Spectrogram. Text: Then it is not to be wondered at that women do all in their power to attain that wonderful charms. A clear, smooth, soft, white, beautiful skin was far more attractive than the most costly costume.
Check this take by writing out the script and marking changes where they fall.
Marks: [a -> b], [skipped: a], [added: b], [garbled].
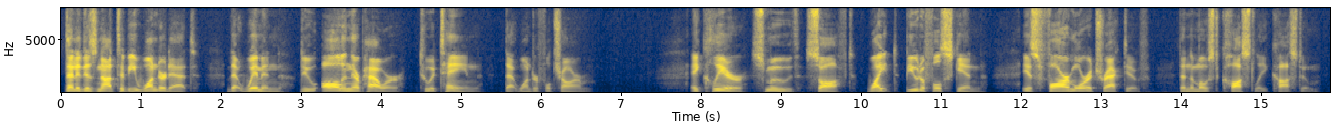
Then it is not to be wondered at that women do all in their power to attain that wonderful [charms. -> charm] A clear, smooth, soft, white, beautiful skin [was -> is] far more attractive than the most costly costume.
